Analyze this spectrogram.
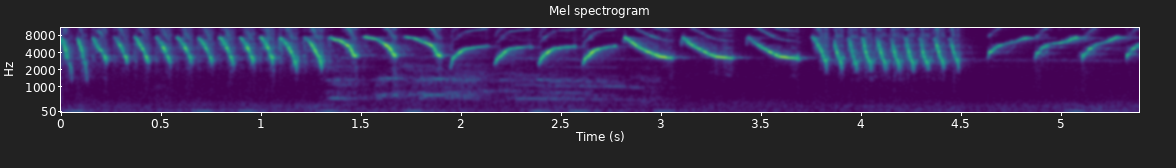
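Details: Canary tutor song to spur other canaries into song: quick repeated high notes, a run of descending swooping whistles over a faint lower warble, then another rapid trill.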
